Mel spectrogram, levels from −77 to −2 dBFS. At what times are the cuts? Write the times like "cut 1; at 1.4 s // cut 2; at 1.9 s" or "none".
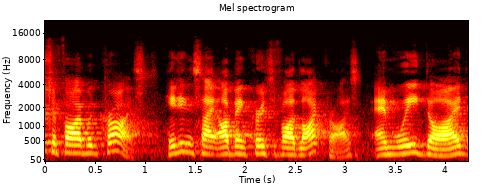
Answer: cut 1; at 1.1 s // cut 2; at 3.1 s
